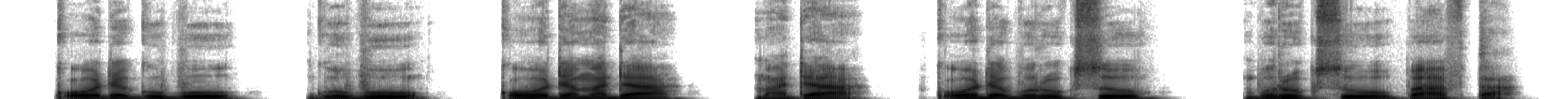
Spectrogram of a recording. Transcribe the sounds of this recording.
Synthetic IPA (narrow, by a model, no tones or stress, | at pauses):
kʼo̞ːd̪ɐɡʊbuː | ɡʊbuː | kʼo̞ːd̪ɐmɐd̪aː | mɐd̪aː | kʼo̞ːd̪ɐbʊɾʊksuː | bʊɾʊksuːbaːft̪ɐ̰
